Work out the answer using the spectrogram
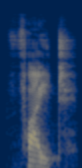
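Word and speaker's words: fight: इसी तरह से FI, फाई और T से टा, GH साइलेंट है, क्या है? फाइट, फाइट।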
